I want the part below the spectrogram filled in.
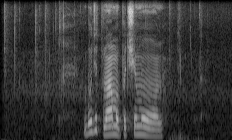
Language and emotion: Russian, neutral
